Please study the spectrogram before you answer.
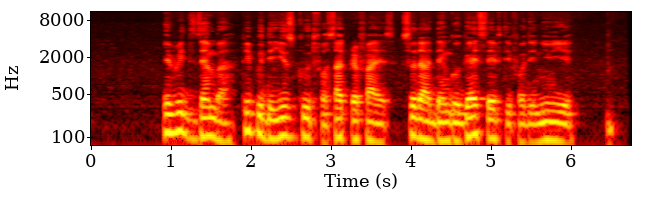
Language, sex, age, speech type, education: Nigerian Pidgin, male, 15-29, spontaneous, tertiary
